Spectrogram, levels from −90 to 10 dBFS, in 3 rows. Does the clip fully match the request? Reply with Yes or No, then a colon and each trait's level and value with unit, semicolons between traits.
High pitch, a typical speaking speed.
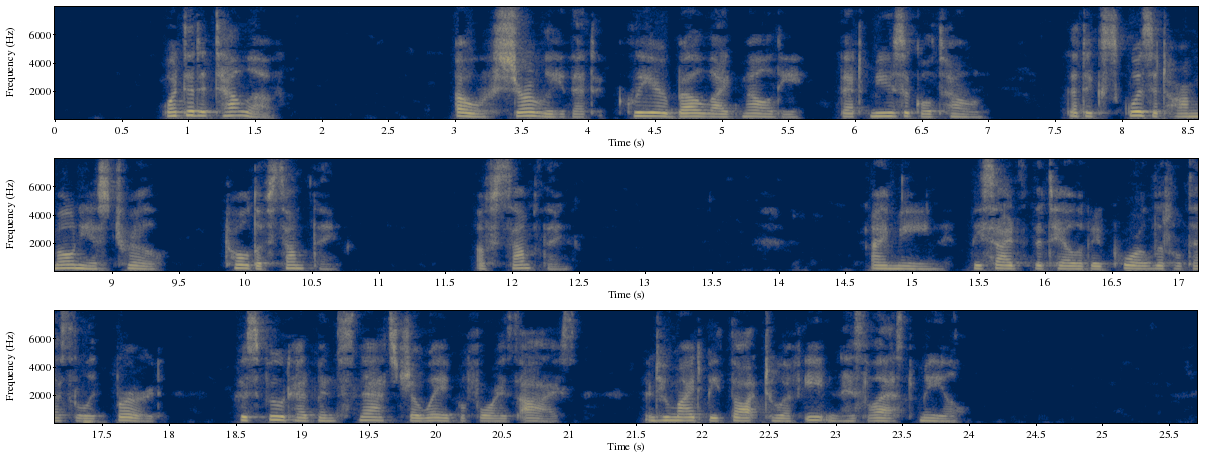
No: high, 210 Hz; slow, 125 wpm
